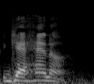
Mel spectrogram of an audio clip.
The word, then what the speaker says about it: Gehenna: This word in the Greek for hell is pronounced Gehenna.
